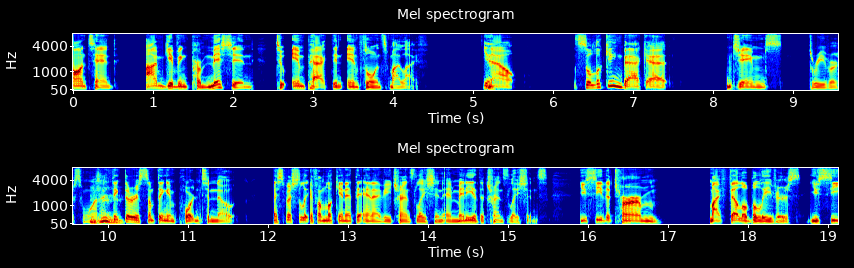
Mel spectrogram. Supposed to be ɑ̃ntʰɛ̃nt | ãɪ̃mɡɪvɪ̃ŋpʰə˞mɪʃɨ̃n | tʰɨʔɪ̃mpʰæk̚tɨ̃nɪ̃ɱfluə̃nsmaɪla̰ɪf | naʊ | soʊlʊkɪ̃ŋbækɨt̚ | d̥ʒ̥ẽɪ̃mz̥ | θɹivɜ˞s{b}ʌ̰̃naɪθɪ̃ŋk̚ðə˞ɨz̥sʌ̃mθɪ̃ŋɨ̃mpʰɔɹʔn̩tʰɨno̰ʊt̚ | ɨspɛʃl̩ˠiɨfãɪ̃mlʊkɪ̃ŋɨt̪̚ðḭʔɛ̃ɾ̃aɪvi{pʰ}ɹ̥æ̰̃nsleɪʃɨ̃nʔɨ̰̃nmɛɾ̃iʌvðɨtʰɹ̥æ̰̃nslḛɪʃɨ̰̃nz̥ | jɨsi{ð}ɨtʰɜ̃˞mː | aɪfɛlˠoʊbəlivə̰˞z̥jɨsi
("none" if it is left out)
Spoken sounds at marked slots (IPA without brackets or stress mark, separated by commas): w, tʰ, ð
